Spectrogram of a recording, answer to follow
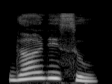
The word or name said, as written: ಕಾಡಿಸು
